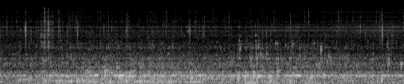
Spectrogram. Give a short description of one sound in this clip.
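Bubbles from a diver's breathing gurgle and rumble close by underwater.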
